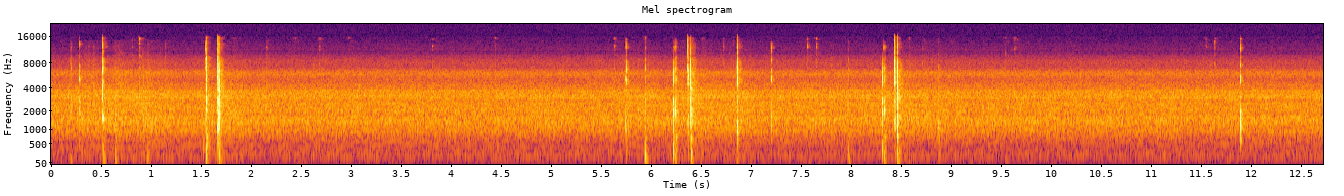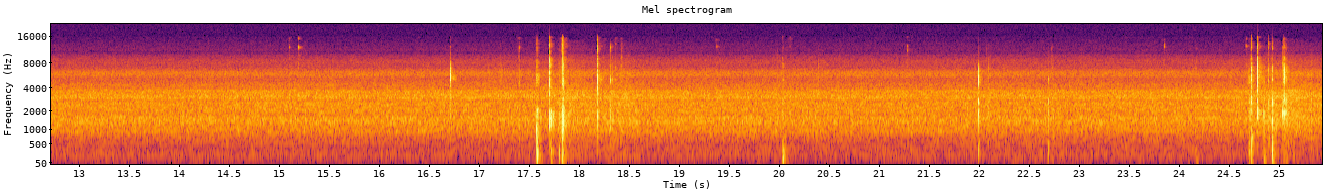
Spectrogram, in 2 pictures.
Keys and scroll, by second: 0.5 v, 1.7 space, 6.4 space, 8.4 space, 17.7 shift+w, 24.9 super+z.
